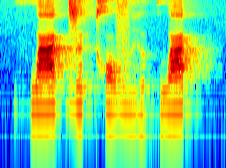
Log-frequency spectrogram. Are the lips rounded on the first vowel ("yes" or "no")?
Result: no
